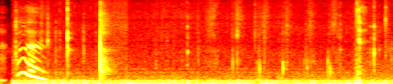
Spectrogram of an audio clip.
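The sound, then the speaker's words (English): Makeup brushes rub and scratch against a microphone in a steady, muffled rustle, broken by sharper bristly swishes and a brief squeaky sweep at the start. No one speaks. “She's rubbing brushes up against the microphone.”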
